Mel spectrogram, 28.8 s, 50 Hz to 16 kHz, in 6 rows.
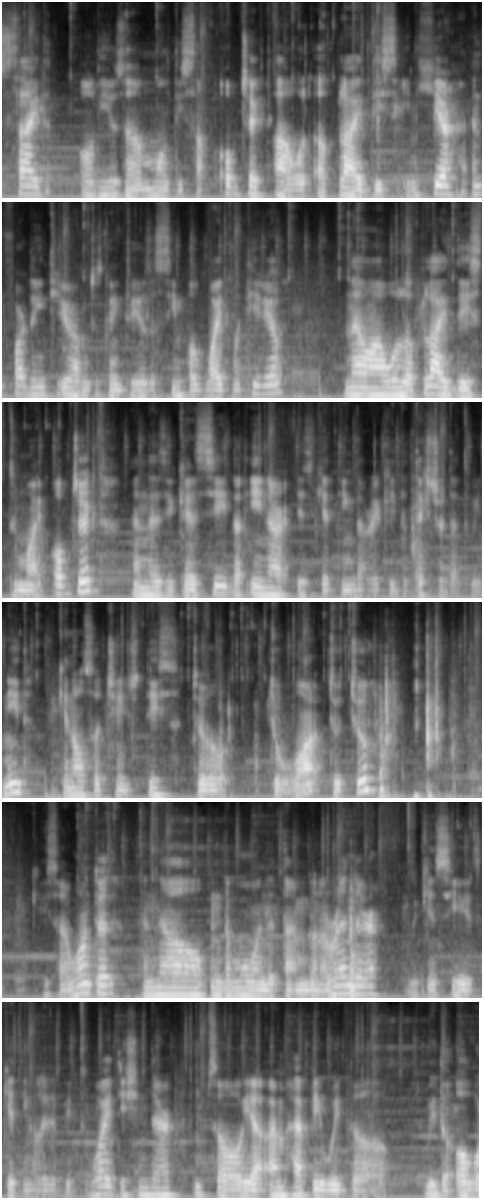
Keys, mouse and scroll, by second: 1.2 click, 2.3 click, 3.2 click, 3.7 click, 4.1 scroll down 1, 5.2 click, 6.0 right click, 7.0 click, 8.1 click, 8.3 click, 8.8 click, 11.1 right click, 11.5-13.6 alt+middle drag, 14.7 click, 16.2 click, 16.7 ctrl+click, 16.8 ctrl+click, 17.6 click, 17.8 click, 18.1 2, 18.6 KP_Enter, 19.9 click, 20.2 click.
